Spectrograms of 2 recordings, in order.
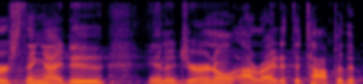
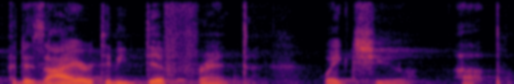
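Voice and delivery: soft emphasis; 5 semitones lower, 7 dB quieter than usual. Acted. Sermon point, softened.

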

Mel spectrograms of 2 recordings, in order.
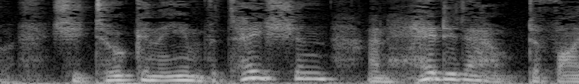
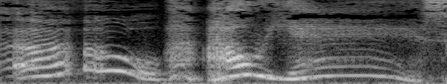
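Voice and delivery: high, drawn-out crowing; gleeful auntie; 5 dB louder, much slower than usual. Acted. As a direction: relish it in a high aunt voice. Aunt crows at horrified prince.

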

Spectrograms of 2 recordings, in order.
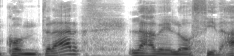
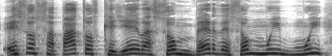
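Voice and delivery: higher, louder playful teasing of a student; teasing teacher; 8 semitones higher, 4 dB louder, slower than usual. Retold or imitated. Teacher mockingly teasing James about his green shoes. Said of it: "Entonces le digo".

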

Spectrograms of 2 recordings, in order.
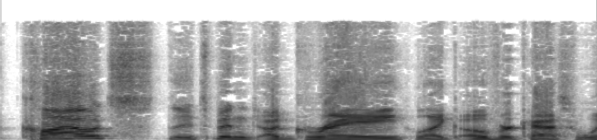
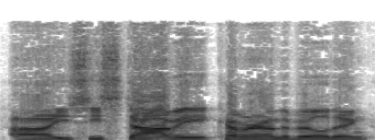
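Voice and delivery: usual speaking voice

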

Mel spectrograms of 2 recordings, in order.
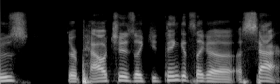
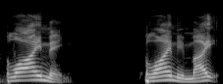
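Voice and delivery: a put-on British accent drifting Australian, higher; mock British accent; 4 semitones higher, slower than usual. Friend hamming up a British accent for laughs. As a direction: say it like a cartoon Brit in a British accent. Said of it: "Australian with that voice".

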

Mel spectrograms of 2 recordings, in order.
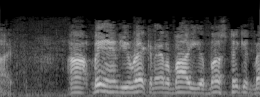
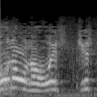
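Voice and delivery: eager protest; 10 semitones higher, 6 dB louder than usual. Acted. Refusing more blankets eagerly.

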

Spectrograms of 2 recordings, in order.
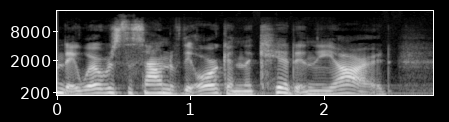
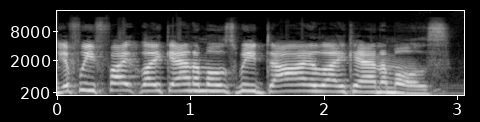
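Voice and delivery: much higher rallying cry, slowing on the end; shouting; 9 semitones higher than usual. A narrator's reading. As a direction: shout it out like a battle call. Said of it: "someone shouting".

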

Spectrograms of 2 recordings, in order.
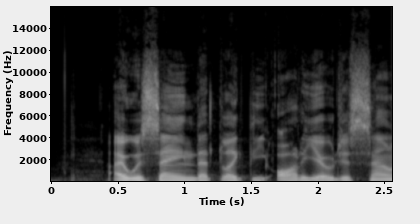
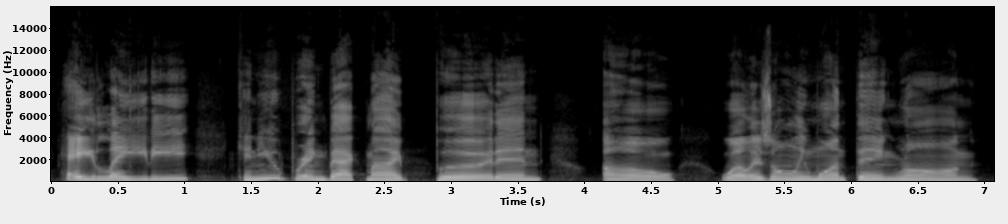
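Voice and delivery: high, slow, drawn-out imitation; mock movie-character voice; 11 semitones higher, 3 dB louder, slower than usual. Podcaster mimics the movie's odd audio, high drawn-out mock voice. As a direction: stretch each phrase up high, mimicking movie dialogue. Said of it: "the audio is really, like, you know".

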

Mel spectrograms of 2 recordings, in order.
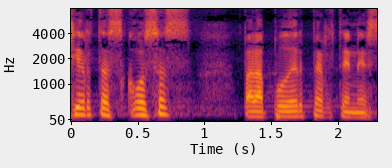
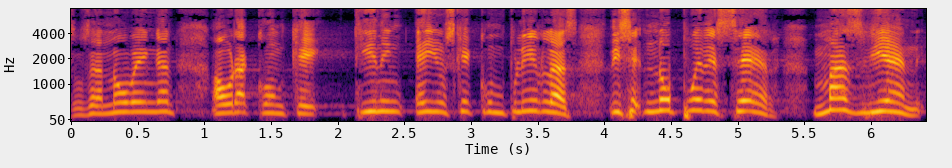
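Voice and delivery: raised, insistent pulpit challenge; impassioned preaching; 6 semitones higher, 3 dB louder than usual. Acted. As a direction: challenge the congregation with Peter's words.

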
